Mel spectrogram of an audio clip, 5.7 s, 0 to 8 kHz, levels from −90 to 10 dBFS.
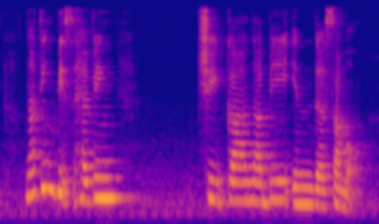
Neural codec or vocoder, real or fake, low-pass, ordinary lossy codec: none; real; 7.2 kHz; none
